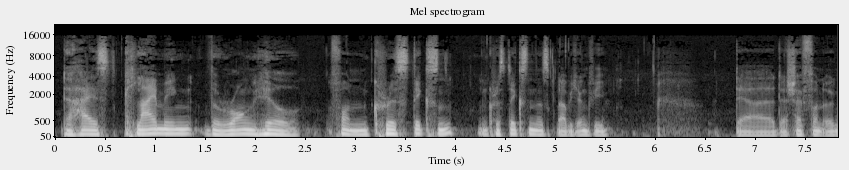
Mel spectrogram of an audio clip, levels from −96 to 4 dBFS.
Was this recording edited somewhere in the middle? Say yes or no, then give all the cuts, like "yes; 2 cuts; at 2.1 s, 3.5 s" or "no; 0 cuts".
no; 0 cuts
